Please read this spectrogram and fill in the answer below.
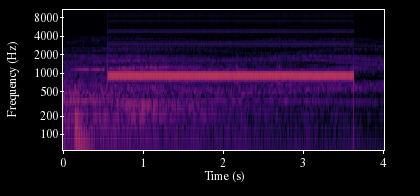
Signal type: Emergency Alert System (SAME) tones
